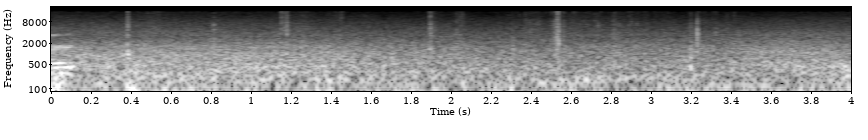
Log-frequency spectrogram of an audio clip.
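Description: Steady rushing of water, with a few light clicks and crunches of footsteps on leaf-littered rock.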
